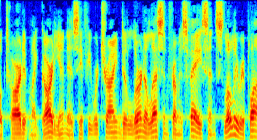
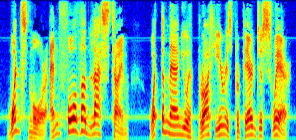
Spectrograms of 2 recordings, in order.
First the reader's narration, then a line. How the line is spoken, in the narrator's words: said my guardian very sternly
